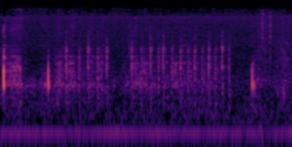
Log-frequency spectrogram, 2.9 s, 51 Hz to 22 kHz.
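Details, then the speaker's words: Holzfforma G660 Pro chainsaw (Stihl 066/MS660 clone), clutch hub being fitted: a few crisp light clicks as it goes in, then a faint metallic ting as it rocks back and forth, showing the hub is seated correctly. "you can hear that little click uh as it went in there and then it kind of Tings back and forth that that's how you know you've got your uh Hub on there correctly"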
